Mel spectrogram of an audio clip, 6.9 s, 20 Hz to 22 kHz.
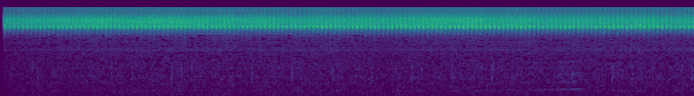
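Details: Crickets chirping at night at 01:27 on 30 July 2012 in Kiili, Estonia: a dense, steady, very high-pitched trill, pulsing rapidly and evenly without pause throughout, with no other clear sounds.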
